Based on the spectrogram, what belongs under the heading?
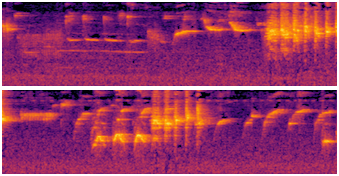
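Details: Kaso-kaso singing, used as a training and lure recording: a varied song of thin level whistles, dense buzzy rattles, quick repeated upslurred notes and short high slurred whistles.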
